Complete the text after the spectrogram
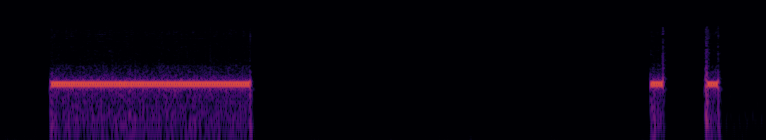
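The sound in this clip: Telephone dial tone from a call-back: a steady, loud tone lasting about two seconds, then silence, then two short dialing beeps.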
